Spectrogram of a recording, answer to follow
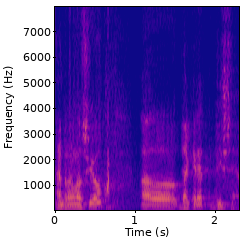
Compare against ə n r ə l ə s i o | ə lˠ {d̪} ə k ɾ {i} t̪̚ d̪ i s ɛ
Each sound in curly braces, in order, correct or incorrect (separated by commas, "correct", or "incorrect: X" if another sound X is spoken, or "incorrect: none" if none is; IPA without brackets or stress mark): correct, incorrect: ɛ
